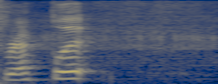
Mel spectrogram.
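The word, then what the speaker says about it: Replit: e PL dot I t it's stands for repli'd or it's pronounced repli'd and it's gonna take you to this webpage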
